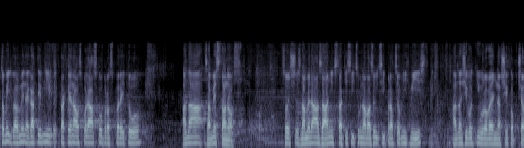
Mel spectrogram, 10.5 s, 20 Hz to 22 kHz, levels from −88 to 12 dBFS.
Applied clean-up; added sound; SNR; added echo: neural separator model SepFormer DNS4.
